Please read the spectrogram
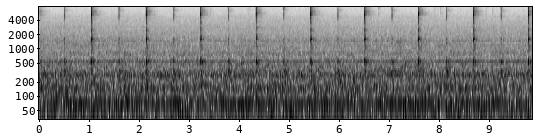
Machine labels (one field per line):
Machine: valve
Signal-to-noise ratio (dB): 0 dB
